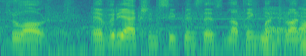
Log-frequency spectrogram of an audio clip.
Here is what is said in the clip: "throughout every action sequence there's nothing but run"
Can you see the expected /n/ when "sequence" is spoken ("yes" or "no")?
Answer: yes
